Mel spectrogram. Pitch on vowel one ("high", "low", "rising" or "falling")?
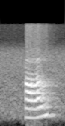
rising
